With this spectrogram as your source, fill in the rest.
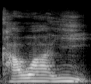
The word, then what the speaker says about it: kawaii: man hat das lang es ist kein kurzes ii und das hört man finde ich oft in deutschland dass ankara oder just cavalli sondern das ist also ganz wichtig dass sie wird lang ausgesprochen cavalli wenn ihr das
